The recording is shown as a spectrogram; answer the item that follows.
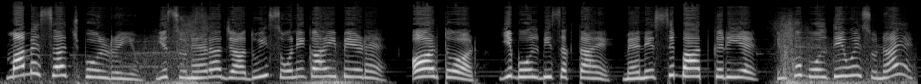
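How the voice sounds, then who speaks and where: Woman as a very high-pitched, eager little girl. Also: measured pace, hardly any pauses, a bit bright, faint music behind. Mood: insistent. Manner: insistent, earnest. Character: eager, earnest young village daughter, a little girl.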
